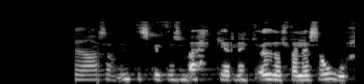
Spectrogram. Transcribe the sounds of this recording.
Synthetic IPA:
ðaðasamʏnt̪ɪɾ̥skɪft̪ɪns̬ʏmɛhcɪɛɾneht̪œððal̥t̪alɛːsauːɾ̥

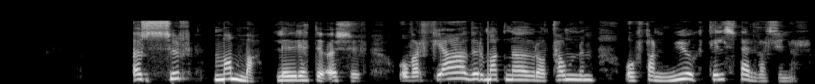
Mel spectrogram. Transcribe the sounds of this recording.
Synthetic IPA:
œsːʏɾ̥ | mamːa | leːðʏɾjɛht̪ʏʔœsːʏɾ | ɔɣvaɾ̥fjaːðʏɾmaknaðʏɾawt̪ʰaːwnʏm | ɔɣfanːmjœːɣt̪ʰɪlspɛɾðaɾ̥siːnːaɾ̥

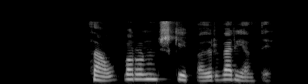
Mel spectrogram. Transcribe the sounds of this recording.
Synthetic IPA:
θawvaɾ̥hɔnʏmscɪːpaðʏɾvɛɾjant̪ɪ

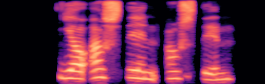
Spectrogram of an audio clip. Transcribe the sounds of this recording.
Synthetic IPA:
jaːwʔawst̪ɪnawst̪ɪn

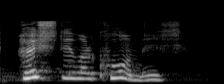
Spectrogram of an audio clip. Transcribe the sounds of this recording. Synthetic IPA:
hœɥst̪ɪvaɾkʰɔːmɪθ

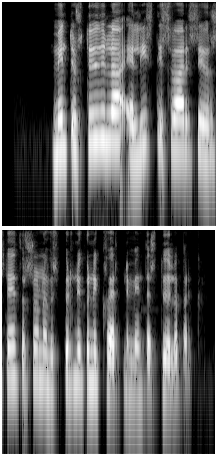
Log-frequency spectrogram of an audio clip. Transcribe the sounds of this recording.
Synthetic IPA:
mɪnt̪ʏmst̪ʏːðʏlaʔɛɾlist̪isvaːɾɪsɪːɣʏɾast̪eːjnθɔɾ̥sɔnavɪðspʏɾt̪niŋkʏnːɪkʰvɛɾt̪̚nɪmɪnt̪ast̪ʏːðʏla̰pɛ̰ɾk

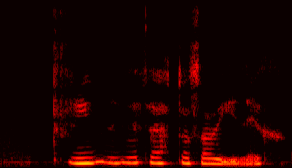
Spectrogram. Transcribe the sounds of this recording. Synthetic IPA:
t̪ʰɾiðɪðɪθɛht̪aθavḭðɪ̰x

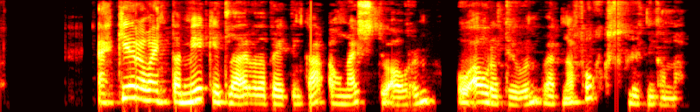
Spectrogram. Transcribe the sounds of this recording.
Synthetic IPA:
ɛhcɪɛɾawvajn̥t̪amɪːcɪt̪laɛɾvɛðapɾeːjt̪iŋkaʔawnajst̪ʏ̰ʔaːwɾʏm | ɔ̰ɣaːwɾat̪ʰʏːɣʏmvɛknafowl̥ksflʏht̪niŋkanːa

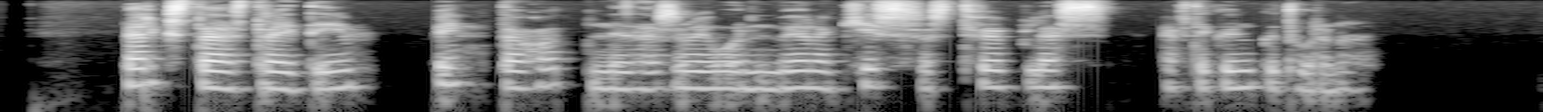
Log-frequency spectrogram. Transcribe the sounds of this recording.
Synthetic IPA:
pɛɾkst̪aːðast̪ɾaːjt̪ɪ | pejn̥t̪awɦɔt̪nɪθasɛmvɪvɔɾʏnvɛːnacʰɪsast̪ʰvœːplɛs | ɛft̪ɪɾkœɥŋkʏt̪ʰuːɾɪnːa

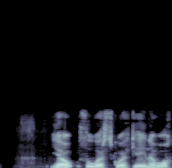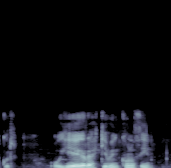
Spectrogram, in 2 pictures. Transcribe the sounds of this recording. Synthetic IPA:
jaːwθuɛr̥t̪skɔːɛhcɪeːjnavaɔhkʏɾ̥ | ɔ̰ɣjɛɣɛɾɛhcɪvɪnkʰɔnaθiːn

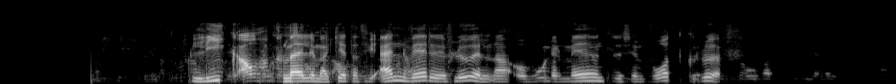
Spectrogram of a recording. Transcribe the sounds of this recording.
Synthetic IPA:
liːka̰ːwhakaɾmɛðlɪmaðcɛːt̪aθviʔɛnːvɛːɾɪðʏflʏːvɪlnaʔɔɣhunɛɾmɛːðhœnt̪lʏsɛmvɔːt̪kɾœːf

